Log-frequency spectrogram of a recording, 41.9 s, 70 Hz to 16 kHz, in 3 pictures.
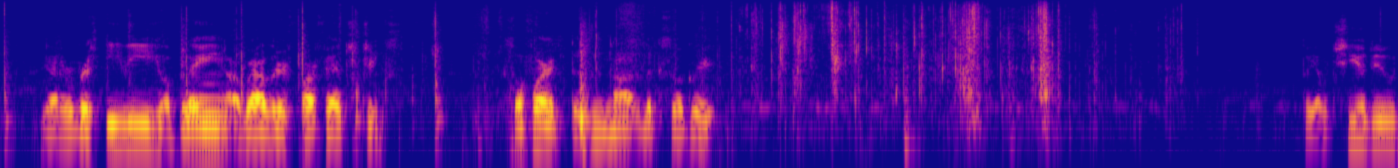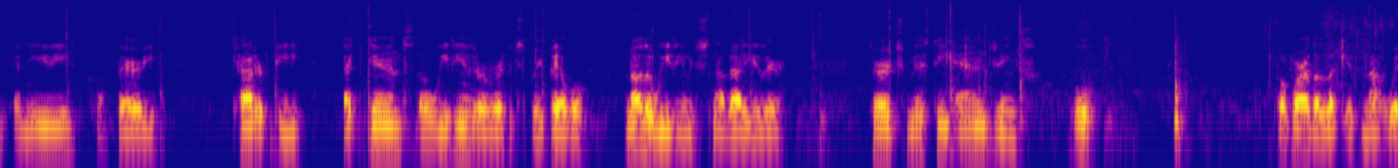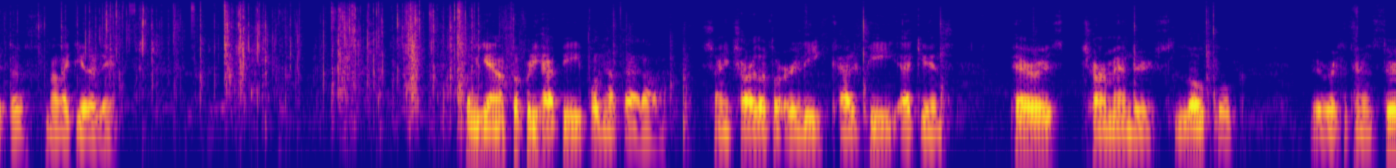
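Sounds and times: foil wrapper crinkling: 5.8 - 12.1, 26.6 - 34.4.

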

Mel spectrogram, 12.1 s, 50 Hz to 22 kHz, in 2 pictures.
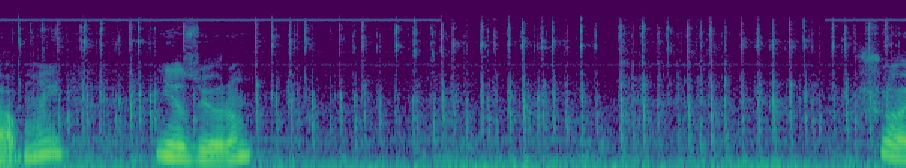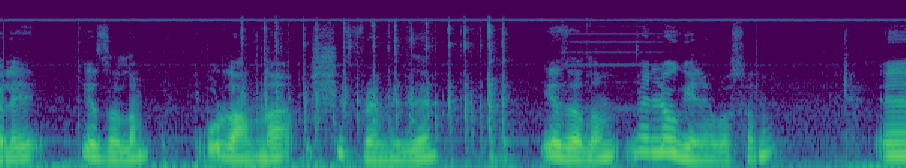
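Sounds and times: computer keyboard typing: 0.0 - 6.0, 7.5 - 9.5.

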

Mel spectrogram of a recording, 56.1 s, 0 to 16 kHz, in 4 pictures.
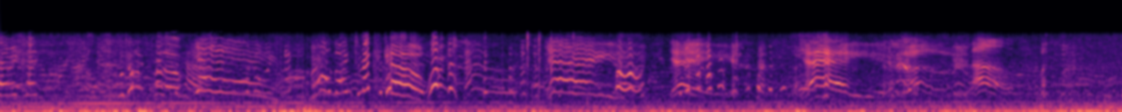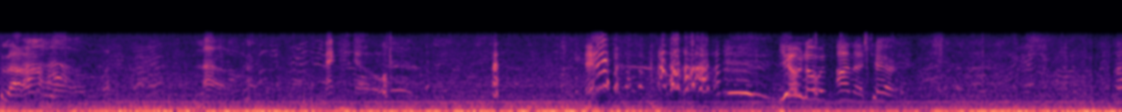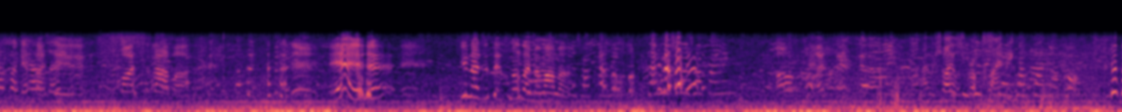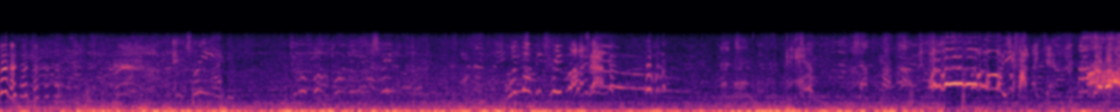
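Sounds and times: bus engine and road noise: 0.0 - 56.0
girls chatting and laughing: 0.0 - 56.0
passengers talking: 0.0 - 56.0
high-pitched laughter: 55.6 - 56.0.

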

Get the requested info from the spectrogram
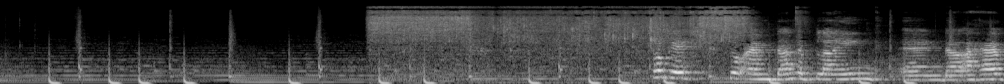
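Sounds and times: water tap running into sink: 3.7 - 7.7.

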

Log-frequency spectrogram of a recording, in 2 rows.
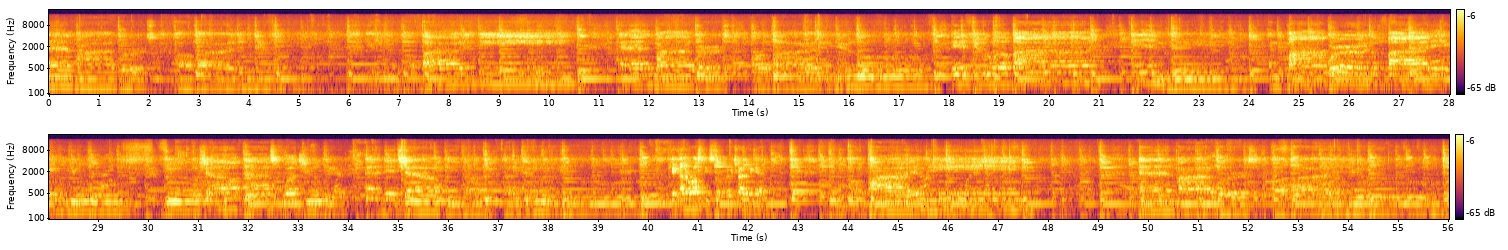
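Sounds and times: man singing: 0.0 - 56.0
strummed ukulele: 0.0 - 56.0.

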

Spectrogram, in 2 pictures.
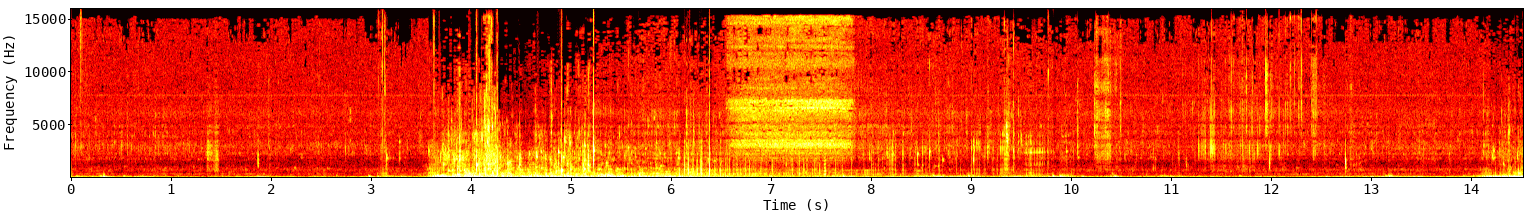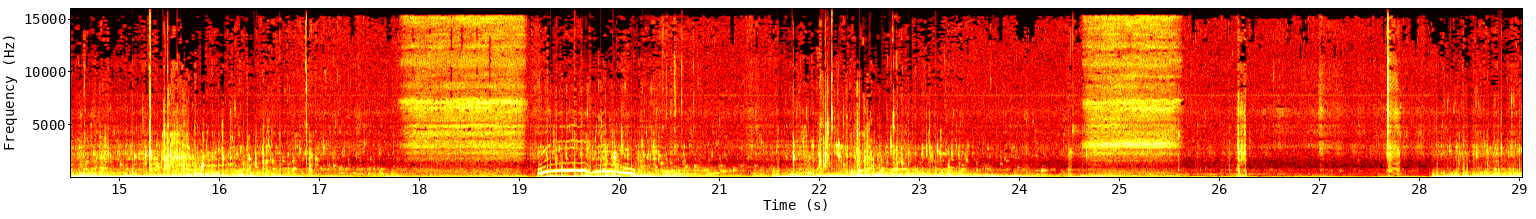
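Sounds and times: diver breathing through regulator: 6.1 - 8.0, 17.8 - 19.2, 24.5 - 25.7.

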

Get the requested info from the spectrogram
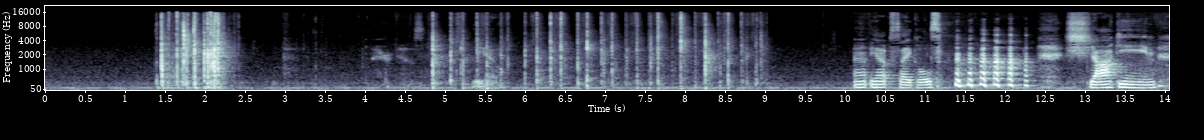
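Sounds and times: cards riffled together: 1.4 - 2.5, 4.7 - 9.1
overhand card shuffling slaps: 1.4 - 2.5, 4.6 - 9.1.

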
